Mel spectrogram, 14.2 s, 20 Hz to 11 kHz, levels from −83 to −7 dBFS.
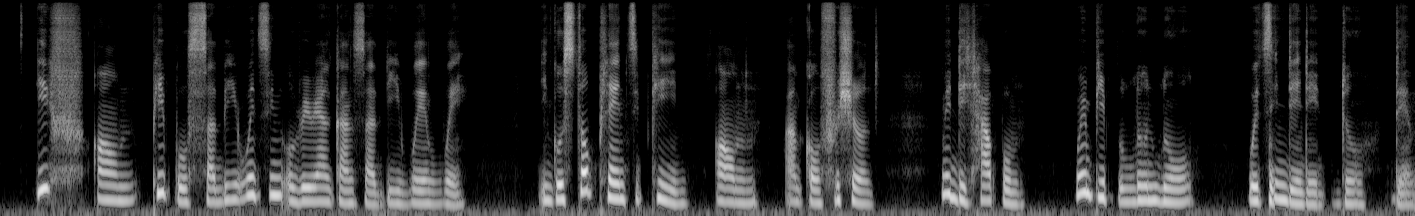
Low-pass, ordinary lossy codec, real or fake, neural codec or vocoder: none; none; fake; autoencoder, 22.05 kHz, a latent of 192 numbers a frame, VITS, trained on many speakers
